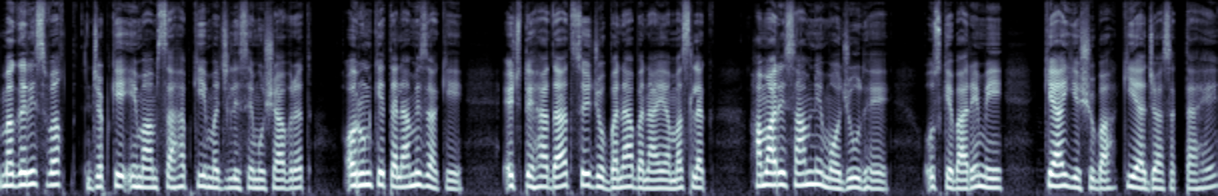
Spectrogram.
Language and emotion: Urdu, neutral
